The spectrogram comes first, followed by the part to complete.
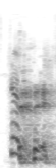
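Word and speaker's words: Kena: Kina, penis, whatever. I don't give a I fuck. said Kenna, man. Fuck y'all niggas, man. I'm tired of this shit. It's Kenna.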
